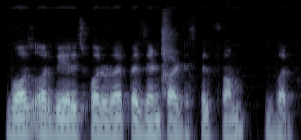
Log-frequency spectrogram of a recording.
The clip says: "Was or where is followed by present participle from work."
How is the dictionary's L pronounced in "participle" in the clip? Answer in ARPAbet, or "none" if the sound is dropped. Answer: L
